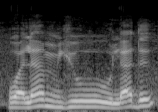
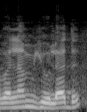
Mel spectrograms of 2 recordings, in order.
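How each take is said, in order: First: The 'yu' vowel is held long. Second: The 'yu' vowel is cut short. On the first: The speaker calls it right. "इसको एक अलिफ के बराबर लंबा करना था" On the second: The speaker calls it wrong. "जल्दी से पढ़ दिया"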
